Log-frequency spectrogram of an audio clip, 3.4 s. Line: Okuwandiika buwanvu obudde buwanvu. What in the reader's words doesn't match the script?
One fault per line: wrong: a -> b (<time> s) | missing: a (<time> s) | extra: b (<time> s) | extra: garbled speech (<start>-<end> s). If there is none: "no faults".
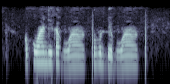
no faults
